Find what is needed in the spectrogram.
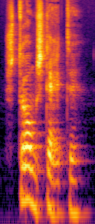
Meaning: electrical current
- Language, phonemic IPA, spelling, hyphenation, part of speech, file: Dutch, /ˈstroːmˌstɛrk.tə/, stroomsterkte, stroom‧sterk‧te, noun, Nl-stroomsterkte.ogg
